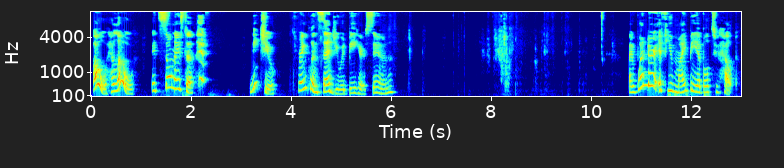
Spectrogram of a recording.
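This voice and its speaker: A woman plays a little boy penguin from a picture book, high-voiced and swooping. He is polite but flustered, his slow speech broken by gasping hiccups, and he appeals to children like an expressive kids show host. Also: husky, exaggerated voice. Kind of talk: animated children's storybook read-aloud.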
